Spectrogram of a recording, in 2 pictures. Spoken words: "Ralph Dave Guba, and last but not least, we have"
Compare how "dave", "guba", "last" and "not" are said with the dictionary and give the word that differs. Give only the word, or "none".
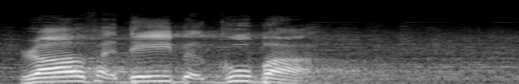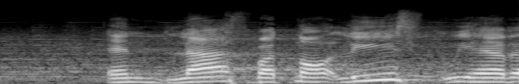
dave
